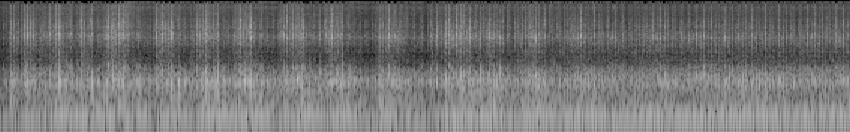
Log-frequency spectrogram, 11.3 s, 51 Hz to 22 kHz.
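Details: 1966 Ford F100 V8 first start in 17 years, bottle-fed fuel into carburetor, no coolant (freeze plugs out): lumpy uneven beat stumbling as revs sag and recover; almost idles, definite miss.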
